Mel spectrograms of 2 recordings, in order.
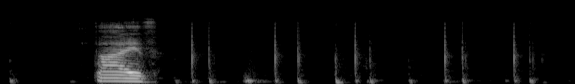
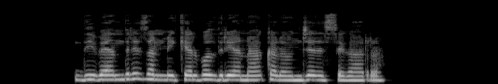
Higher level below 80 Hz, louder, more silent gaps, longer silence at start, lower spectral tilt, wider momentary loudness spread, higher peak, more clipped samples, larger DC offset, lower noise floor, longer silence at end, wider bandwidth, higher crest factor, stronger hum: first, -62 dBFS vs -72 dBFS; about the same, -23 LUFS vs -23 LUFS; neither; second, 0.1 s vs 0.75 s; about the same, -6 dB/octave vs -6 dB/octave; first, 28 LU vs 7 LU; about the same, -8 dBFS vs -8 dBFS; neither; neither; first, -85 dBFS vs -80 dBFS; second, 0.45 s vs 1.15 s; second, 9.2 kHz vs 11.5 kHz; first, 22 dB vs 16 dB; neither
